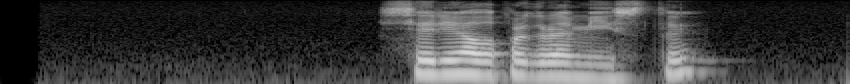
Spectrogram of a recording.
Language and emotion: Russian, neutral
